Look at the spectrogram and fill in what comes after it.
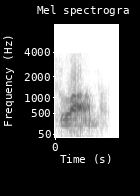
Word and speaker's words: Lam: which is LUM. That's L-U-M. Now, most people spell it L-A-M, but it's pronounced LUM.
